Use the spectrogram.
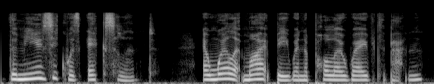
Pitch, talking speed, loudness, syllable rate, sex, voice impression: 215 Hz, 195 wpm, -17 LUFS, 5.8 syllables/s, female, very feminine, slightly adult-like, very thin, slightly tensed, slightly weak, very bright, slightly dark, soft, clear, fluent, slightly raspy, very cute, intellectual, very refreshing, sincere, slightly calm, very friendly, very reassuring, very unique, very elegant, slightly wild, very sweet, lively, kind, slightly intense, slightly modest, light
